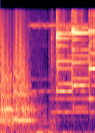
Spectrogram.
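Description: A dog barks loudly and excitedly in a short burst as somebody comes to the house, followed by sustained high, ringing tones that carry through to the end.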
